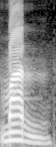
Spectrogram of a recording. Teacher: izhar itu suara nunnya jelas Suara nnya jelas misalkan Man kalau suara idgham idgham itu berarti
